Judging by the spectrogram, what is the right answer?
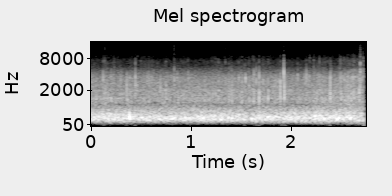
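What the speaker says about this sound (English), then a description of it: "we're still having some sprinkles, but we are still sacked with some very, very strong wind out here by the beach" Light rain and strong wind at a Virginia Beach shoreline during Tropical Storm Ophelia produce a steady, dense hiss and roar with scattered patter, continuous and even throughout.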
